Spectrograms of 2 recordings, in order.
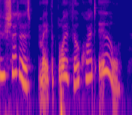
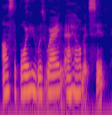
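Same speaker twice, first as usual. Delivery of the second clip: plain reading voice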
